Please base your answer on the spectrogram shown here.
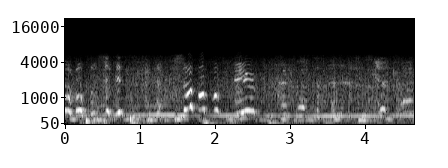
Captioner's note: chuckling; laughing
